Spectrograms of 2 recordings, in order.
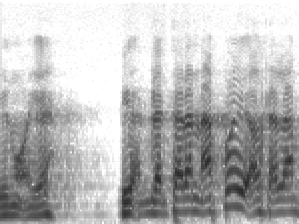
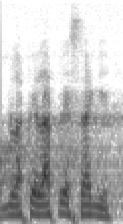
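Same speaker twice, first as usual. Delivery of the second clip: ordinary talk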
